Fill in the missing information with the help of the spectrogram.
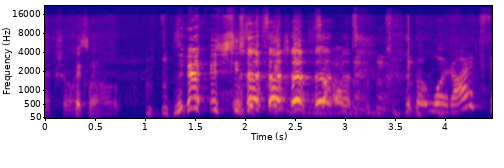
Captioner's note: laughs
